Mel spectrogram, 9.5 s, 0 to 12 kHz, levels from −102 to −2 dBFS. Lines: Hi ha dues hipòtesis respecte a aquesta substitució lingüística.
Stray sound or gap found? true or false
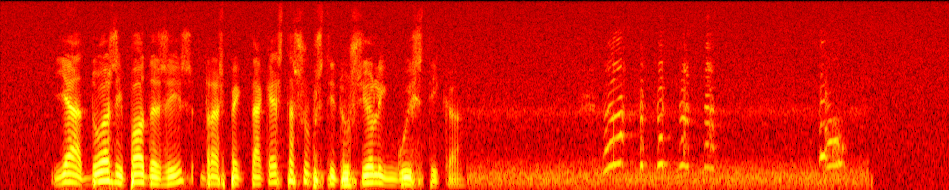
true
